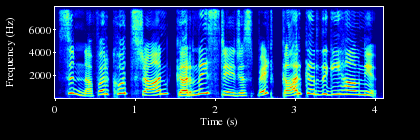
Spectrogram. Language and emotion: Kashmiri, disgusted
